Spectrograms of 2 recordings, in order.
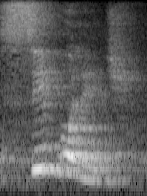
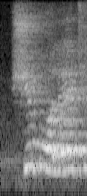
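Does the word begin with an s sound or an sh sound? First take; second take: s; sh. First: The word begins with an s sound. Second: The word begins with an sh sound. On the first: The speaker cannot say the password. The speaker calls it wrong. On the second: The speaker can say the password. The speaker calls it right.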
